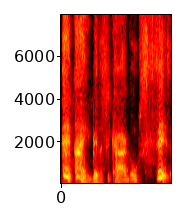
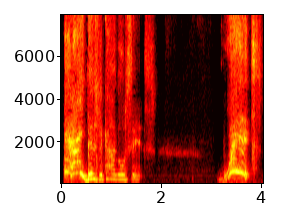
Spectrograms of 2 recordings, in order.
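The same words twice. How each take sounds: First: Said in the usual way. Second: Shouted high and loud, far from his usual voice; emphatic shout. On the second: Real, not acted. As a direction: belt it out so the back row hears.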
